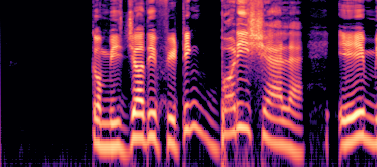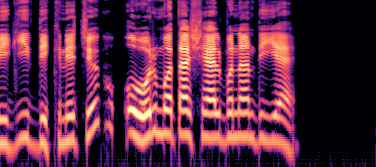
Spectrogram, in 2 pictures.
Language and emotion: Dogri, happy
